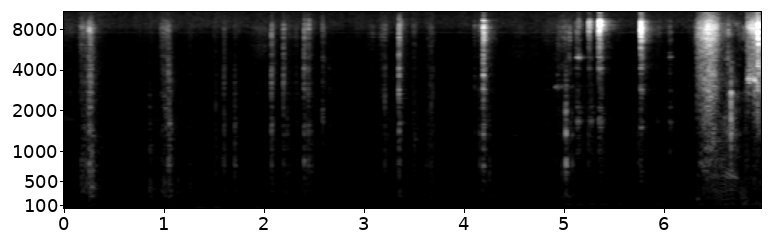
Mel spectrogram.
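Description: Phillips screwdriver turning a screw out of the chain guard on a Monster Moto 1000 during an electric-to-gas conversion, with repeated small ratcheting clicks and creaks in uneven bursts, close, ending in a louder rattle.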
